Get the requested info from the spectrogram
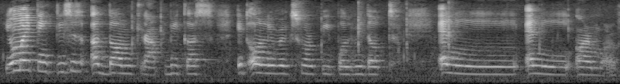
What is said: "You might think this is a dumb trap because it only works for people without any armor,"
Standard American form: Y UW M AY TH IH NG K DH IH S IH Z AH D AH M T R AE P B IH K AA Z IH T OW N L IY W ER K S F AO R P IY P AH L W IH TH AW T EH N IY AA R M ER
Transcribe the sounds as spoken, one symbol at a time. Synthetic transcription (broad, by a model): Y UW M AY T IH NG K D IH S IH S AH D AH M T R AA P B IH K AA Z IH T OW N L IY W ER K S F AO R P IY P AH L W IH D AW T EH N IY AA R M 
